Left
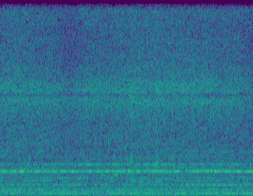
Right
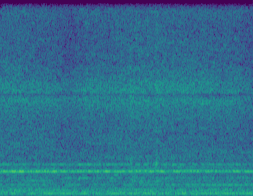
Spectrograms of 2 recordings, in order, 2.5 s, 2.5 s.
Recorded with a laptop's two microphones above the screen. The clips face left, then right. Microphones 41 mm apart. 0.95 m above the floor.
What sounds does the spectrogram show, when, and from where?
Only background noise.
